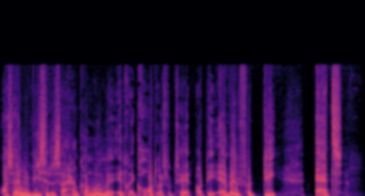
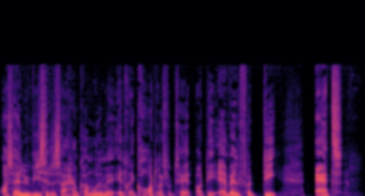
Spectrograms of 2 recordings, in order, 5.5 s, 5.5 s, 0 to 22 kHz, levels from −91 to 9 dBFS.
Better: second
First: distortion; heavy; 11% of the sound clipped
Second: none

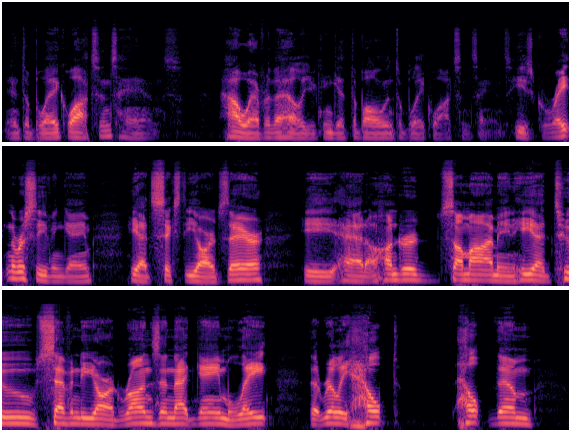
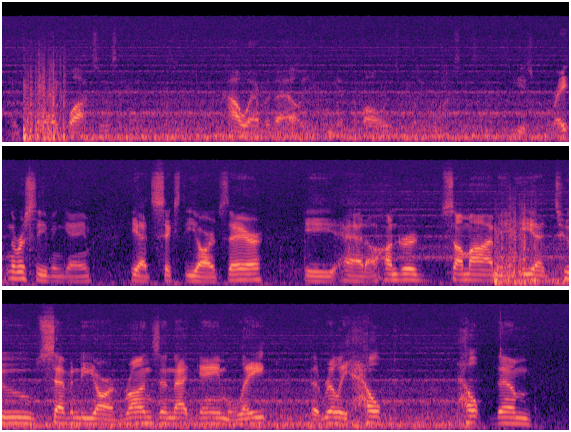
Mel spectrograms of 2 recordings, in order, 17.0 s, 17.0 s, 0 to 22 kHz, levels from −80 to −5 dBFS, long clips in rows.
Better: first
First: none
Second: hiss; loud; throughout; 9 dB below the speech

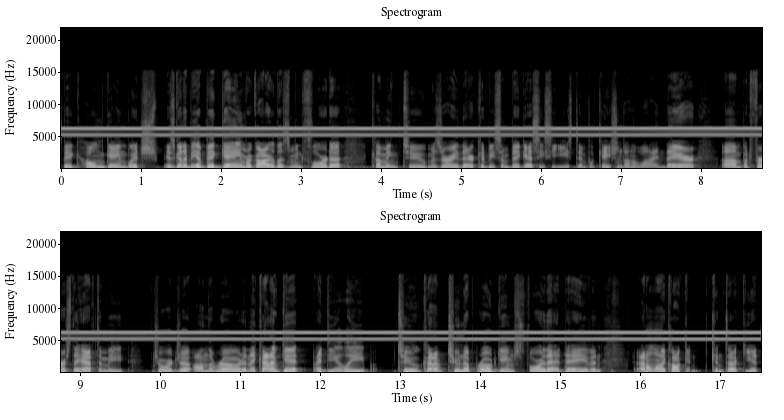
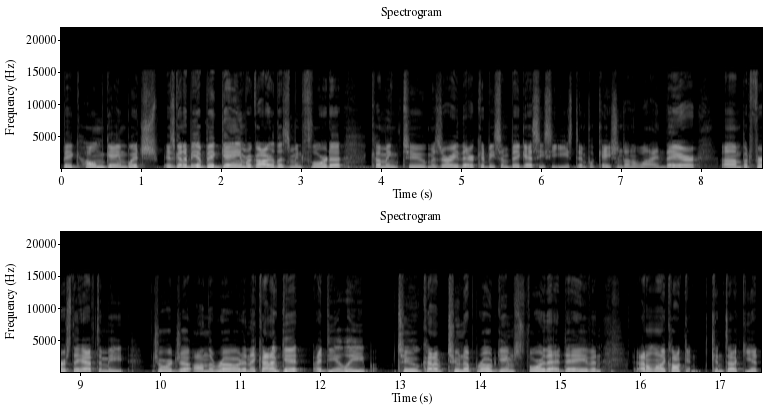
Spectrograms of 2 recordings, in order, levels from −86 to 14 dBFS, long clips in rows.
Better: second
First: high-pitched whine; loud; throughout; 6.5 kHz, 8 dB below the speech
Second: none

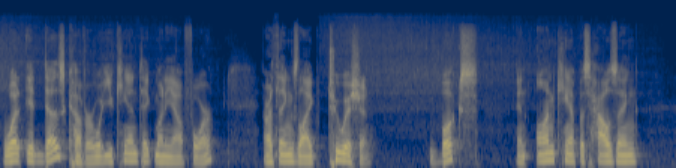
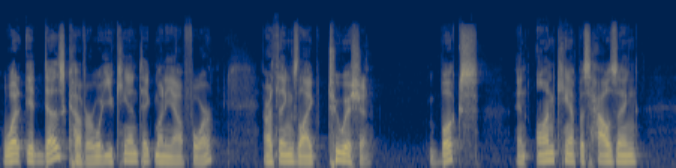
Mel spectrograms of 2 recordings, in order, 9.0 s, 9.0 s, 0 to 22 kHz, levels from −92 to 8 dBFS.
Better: second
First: hiss; faint; throughout; 30 dB below the speech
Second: none

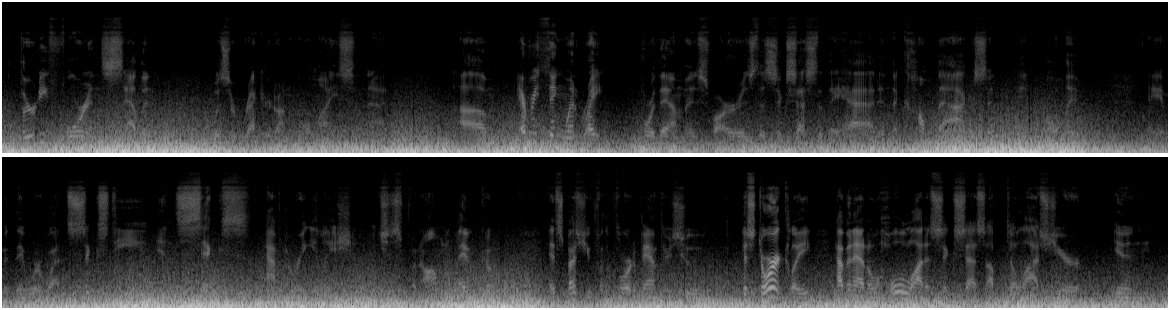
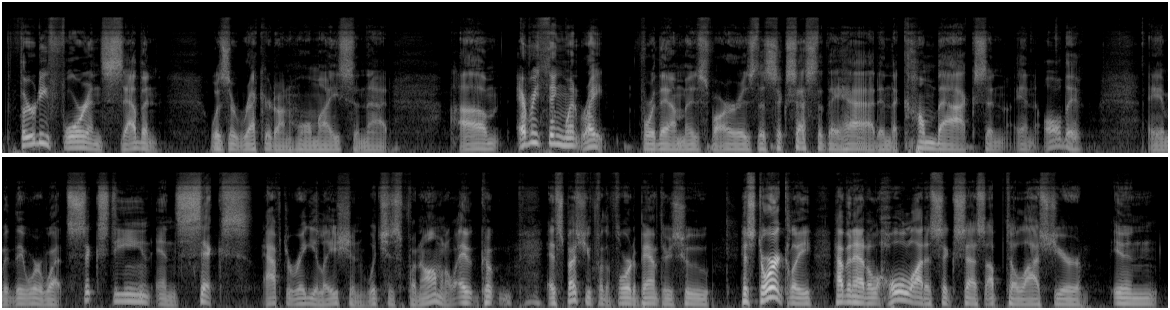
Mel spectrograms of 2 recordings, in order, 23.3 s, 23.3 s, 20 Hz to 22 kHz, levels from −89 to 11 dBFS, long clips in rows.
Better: second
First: wind noise on the microphone; heavy; 1 dB above the speech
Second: none

